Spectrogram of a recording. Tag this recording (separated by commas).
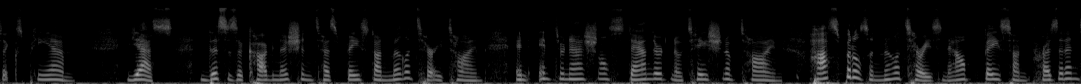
Speech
